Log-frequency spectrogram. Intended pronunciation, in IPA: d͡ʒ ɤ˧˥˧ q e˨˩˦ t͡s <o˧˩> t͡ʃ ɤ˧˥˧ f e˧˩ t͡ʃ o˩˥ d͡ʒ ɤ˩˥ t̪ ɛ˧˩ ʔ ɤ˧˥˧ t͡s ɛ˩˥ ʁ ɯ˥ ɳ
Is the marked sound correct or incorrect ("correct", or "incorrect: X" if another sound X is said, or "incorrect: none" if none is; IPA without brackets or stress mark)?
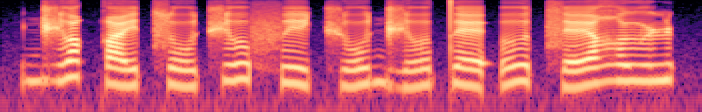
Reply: incorrect: o˨˩˦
